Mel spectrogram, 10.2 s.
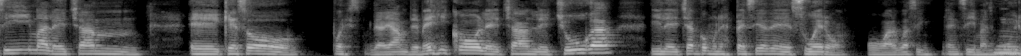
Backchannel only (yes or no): no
